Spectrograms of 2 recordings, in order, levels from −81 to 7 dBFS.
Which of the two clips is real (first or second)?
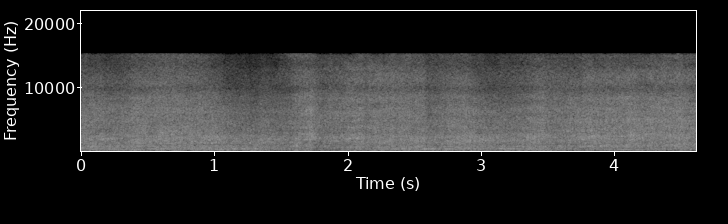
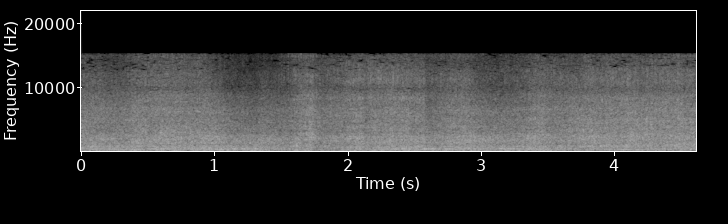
second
